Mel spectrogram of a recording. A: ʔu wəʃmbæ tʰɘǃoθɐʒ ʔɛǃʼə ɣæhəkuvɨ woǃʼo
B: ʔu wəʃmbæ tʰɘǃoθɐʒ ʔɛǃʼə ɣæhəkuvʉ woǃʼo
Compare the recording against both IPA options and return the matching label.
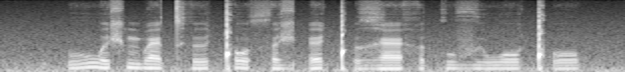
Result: B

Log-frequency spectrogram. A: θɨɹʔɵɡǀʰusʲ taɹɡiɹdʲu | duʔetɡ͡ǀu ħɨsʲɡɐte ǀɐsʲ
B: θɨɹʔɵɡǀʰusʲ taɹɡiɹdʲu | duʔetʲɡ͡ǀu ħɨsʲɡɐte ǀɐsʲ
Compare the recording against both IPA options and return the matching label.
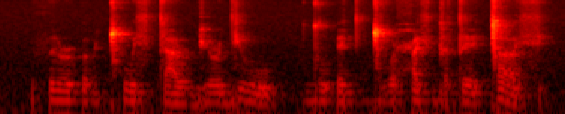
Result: B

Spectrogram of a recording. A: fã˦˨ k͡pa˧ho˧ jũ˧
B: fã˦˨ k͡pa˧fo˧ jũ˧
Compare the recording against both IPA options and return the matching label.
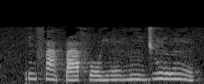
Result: B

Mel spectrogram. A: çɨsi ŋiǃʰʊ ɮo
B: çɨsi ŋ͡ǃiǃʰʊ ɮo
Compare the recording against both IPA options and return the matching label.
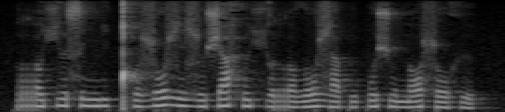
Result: A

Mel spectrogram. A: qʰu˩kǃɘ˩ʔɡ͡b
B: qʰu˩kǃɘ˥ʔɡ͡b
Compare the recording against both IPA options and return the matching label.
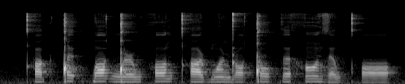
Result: B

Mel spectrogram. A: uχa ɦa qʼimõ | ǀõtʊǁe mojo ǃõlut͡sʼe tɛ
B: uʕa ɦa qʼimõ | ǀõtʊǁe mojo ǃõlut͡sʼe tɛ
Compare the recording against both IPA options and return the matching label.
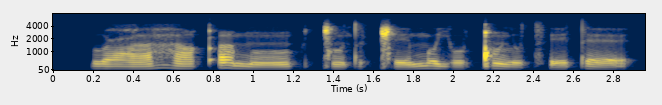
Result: B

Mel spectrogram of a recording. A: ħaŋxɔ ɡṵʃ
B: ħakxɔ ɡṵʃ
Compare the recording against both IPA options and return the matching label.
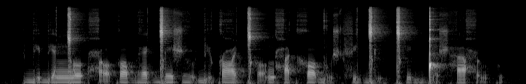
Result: B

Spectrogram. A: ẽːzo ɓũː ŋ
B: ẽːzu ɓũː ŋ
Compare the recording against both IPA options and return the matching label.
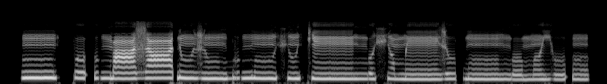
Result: B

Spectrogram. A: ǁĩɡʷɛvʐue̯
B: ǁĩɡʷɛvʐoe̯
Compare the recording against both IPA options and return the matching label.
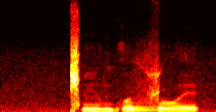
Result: B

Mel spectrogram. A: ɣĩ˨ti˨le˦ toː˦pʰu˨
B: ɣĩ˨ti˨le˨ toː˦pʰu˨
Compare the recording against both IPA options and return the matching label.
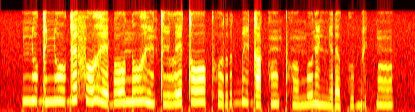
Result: A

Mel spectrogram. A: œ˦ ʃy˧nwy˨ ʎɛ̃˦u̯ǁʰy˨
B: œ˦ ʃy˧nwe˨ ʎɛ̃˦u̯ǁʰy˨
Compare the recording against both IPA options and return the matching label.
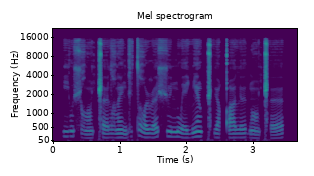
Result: B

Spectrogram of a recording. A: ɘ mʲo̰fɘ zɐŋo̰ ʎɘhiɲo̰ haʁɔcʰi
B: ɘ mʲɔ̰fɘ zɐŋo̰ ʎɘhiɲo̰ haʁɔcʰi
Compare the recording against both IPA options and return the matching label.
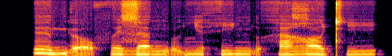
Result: B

